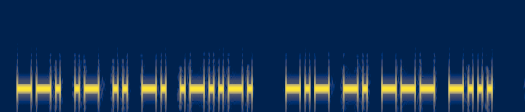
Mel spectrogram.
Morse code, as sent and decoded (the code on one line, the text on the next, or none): --. .- .. -. .-..-. / -.- -. --- -...
GAIN" KNOB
